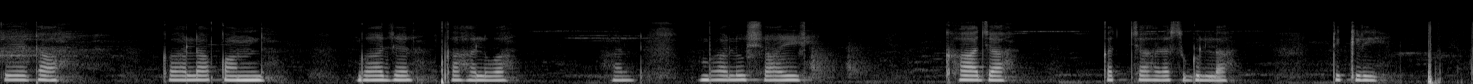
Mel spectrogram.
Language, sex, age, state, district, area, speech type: Urdu, female, 45-60, Bihar, Darbhanga, rural, spontaneous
